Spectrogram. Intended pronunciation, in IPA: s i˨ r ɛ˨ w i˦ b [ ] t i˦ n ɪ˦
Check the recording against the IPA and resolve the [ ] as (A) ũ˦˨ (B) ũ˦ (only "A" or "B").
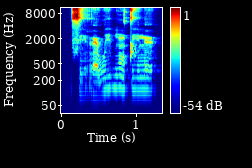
A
